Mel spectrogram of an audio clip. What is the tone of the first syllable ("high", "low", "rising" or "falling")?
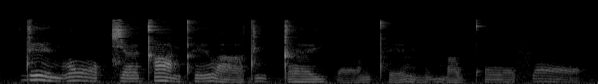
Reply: falling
